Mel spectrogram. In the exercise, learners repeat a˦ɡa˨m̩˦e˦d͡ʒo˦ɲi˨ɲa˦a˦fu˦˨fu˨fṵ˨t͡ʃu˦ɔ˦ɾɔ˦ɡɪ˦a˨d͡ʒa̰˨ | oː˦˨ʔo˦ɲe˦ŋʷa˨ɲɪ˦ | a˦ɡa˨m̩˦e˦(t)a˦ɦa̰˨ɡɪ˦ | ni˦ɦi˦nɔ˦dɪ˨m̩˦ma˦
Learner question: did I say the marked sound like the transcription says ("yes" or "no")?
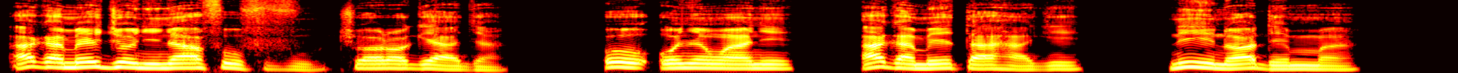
yes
